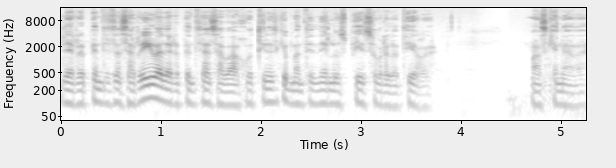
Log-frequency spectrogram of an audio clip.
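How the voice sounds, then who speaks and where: A man's somewhat breathy, dark, mellow voice, fairly low in pitch, at a very fast pace on a very clean recording with a silent background. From Mexico City. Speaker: nightclub owner. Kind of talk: interview. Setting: studio.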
